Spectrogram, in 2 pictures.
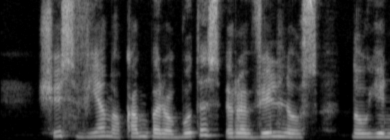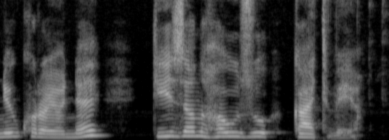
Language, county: Lithuanian, Vilnius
